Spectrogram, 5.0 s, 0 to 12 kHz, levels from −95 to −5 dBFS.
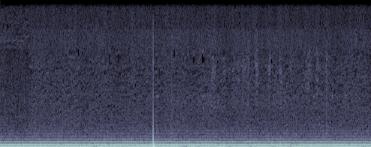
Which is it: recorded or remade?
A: remade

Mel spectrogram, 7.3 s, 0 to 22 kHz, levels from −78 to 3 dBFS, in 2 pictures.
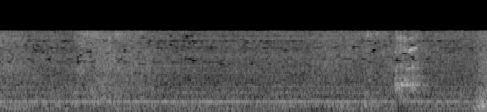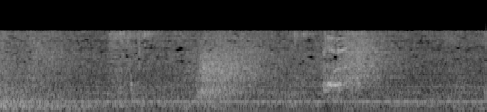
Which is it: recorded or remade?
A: recorded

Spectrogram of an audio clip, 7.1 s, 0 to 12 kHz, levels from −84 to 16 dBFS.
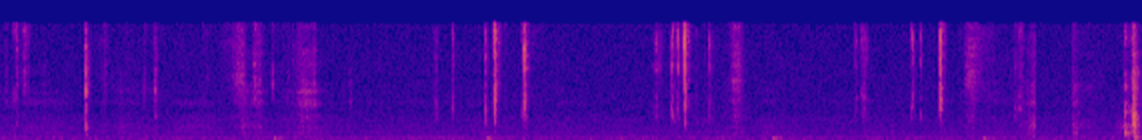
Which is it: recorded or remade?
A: recorded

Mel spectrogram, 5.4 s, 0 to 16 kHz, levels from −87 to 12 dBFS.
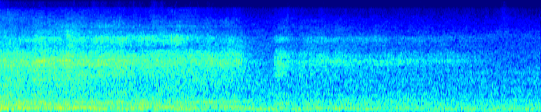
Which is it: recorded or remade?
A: recorded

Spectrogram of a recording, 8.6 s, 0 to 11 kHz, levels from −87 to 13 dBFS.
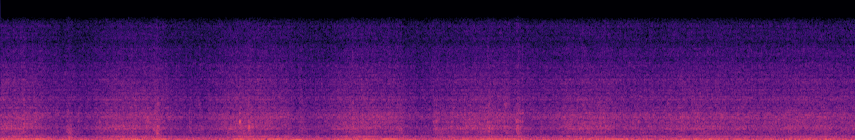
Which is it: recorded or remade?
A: recorded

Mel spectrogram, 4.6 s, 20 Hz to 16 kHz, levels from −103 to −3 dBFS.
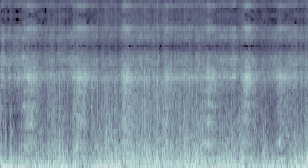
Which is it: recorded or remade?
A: recorded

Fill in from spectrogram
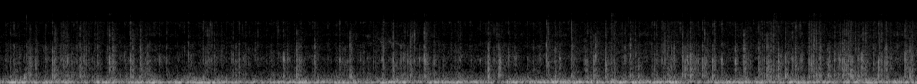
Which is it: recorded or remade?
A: recorded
